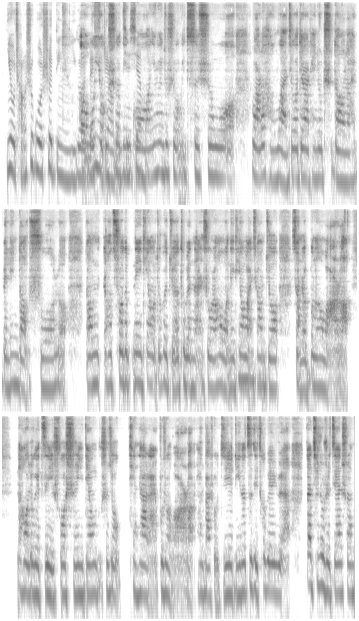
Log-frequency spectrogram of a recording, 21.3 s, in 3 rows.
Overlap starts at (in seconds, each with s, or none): 1.6 s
